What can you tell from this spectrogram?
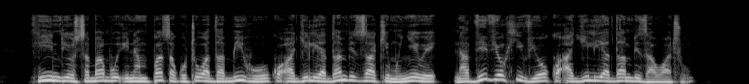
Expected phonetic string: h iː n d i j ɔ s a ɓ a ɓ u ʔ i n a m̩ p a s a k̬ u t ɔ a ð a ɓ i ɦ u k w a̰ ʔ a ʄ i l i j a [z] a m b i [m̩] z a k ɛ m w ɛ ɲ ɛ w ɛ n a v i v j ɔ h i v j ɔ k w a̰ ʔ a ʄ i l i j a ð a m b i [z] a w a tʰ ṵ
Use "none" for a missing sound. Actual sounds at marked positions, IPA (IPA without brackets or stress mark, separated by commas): ð, none, z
